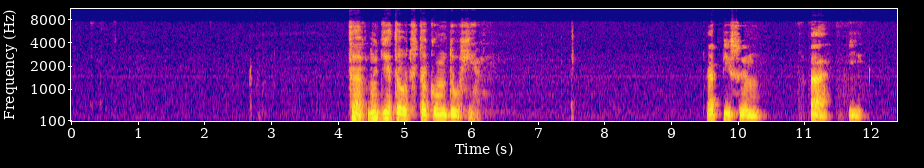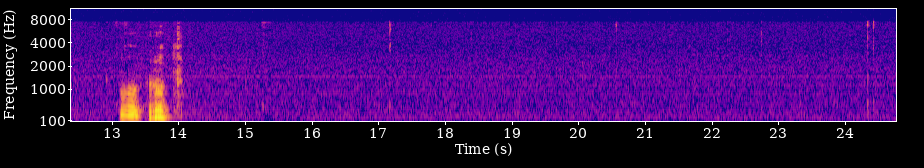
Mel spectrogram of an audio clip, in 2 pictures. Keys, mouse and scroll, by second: 0.8 middle click, 3.0-3.7 scroll down 1, 5.4-6.3 scroll down 6, 6.3 middle click, 11.0 a, 11.6 i, 15.6 click, 18.1 scroll up 5, 18.4 middle click, 21.0 scroll up 1, 22.3 middle click, 24.4 click.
